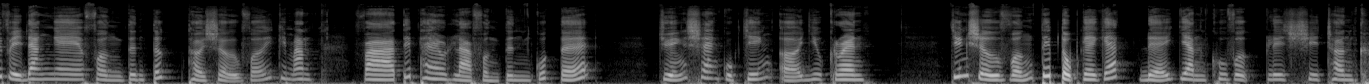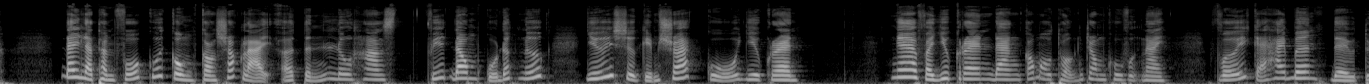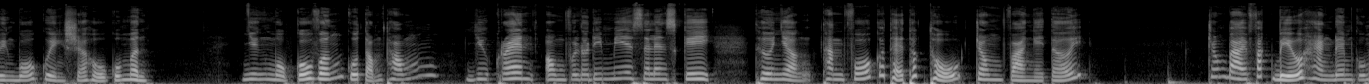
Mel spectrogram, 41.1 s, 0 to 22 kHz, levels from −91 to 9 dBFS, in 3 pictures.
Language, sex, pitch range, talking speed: Vietnamese, female, 210-270 Hz, 165 wpm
